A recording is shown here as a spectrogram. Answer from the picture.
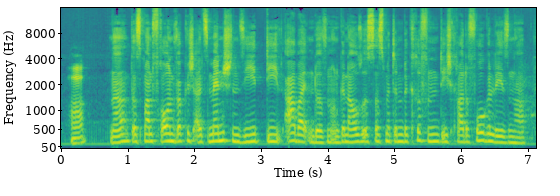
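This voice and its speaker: Over noticeable background noise, a woman talks at a fairly low pitch. Her pace is fairly quick and her intonation fairly even. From Germany, Rhineland-Palatinate (Koblenz). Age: young. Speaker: podcast co-host. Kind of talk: casual chat. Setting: remote recording.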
